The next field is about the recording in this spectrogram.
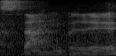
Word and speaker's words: Sang Bleu: And they've got Sang Bleu, which I believe is how the French pronounce it. – Yep.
